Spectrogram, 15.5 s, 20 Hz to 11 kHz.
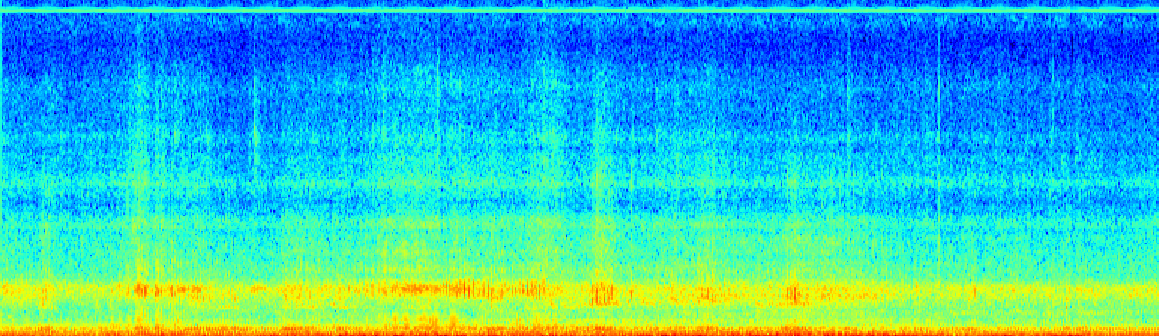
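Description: Kawasaki KLX 150's single-cylinder four-stroke engine running under a rider on a dirt trail, its revs rising and falling as the throttle is worked.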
